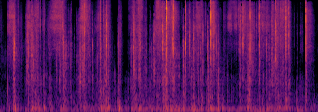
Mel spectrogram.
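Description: A filled Santa-print paper gift bag lies on its side while fingertips and nails run along and fold its top paper edge. The result is a dense, continuous stream of crisp creasing, crinkling and rubbing paper sounds, with a low rumble underneath and bright papery rustle on top.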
